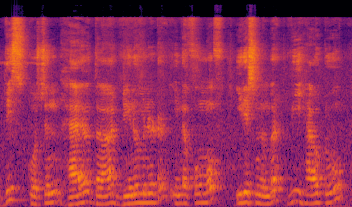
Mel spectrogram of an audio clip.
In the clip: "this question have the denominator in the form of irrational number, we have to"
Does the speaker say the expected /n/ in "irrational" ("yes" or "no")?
no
